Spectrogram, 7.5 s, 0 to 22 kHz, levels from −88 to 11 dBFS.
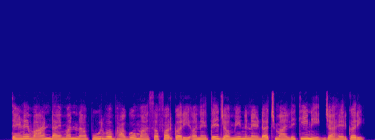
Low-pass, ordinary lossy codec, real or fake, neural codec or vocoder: none; none; fake; codec, 16 kHz, 8 kbps, FreqCodec, smaller model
